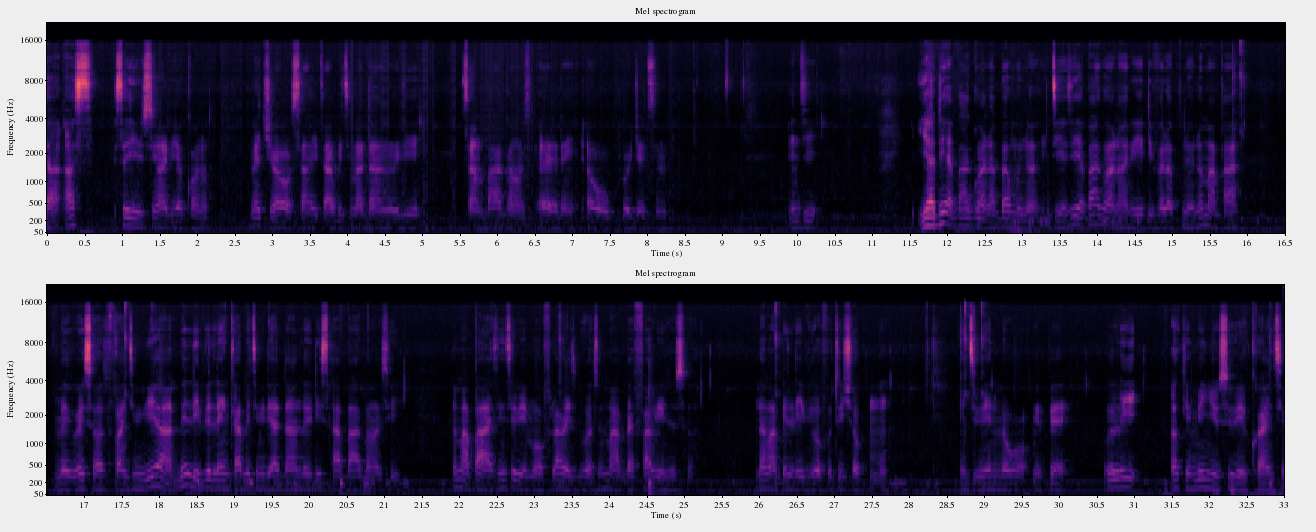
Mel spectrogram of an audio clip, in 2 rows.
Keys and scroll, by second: 32.2 Delete.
